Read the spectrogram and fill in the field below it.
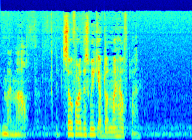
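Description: A young man speaks close up with animation.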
